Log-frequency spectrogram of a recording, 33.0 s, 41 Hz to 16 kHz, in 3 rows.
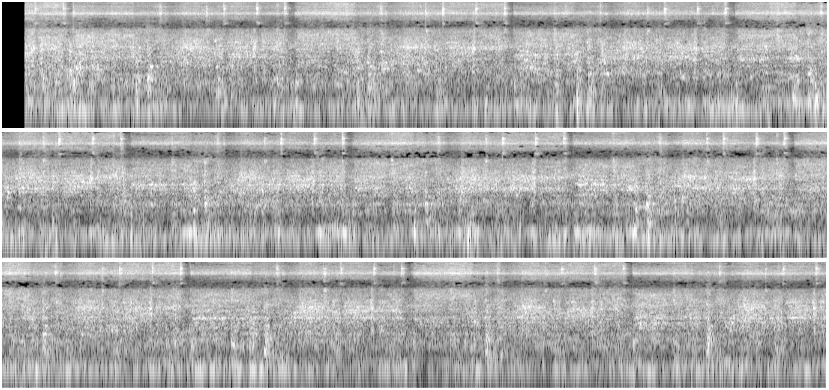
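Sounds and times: machine hiss and hum: 0:00.3 - 0:32.9
machine sharp clack: 0:00.3 - 0:32.9.

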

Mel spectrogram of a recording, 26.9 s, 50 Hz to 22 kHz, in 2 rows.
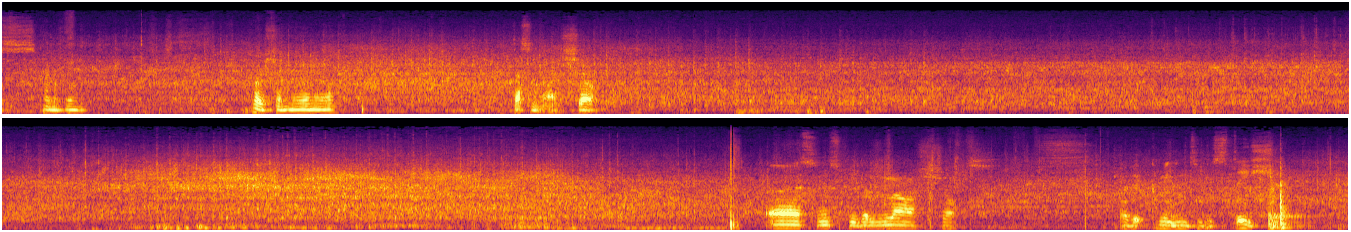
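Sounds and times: model electric train running: 0:00.0 - 0:26.9.

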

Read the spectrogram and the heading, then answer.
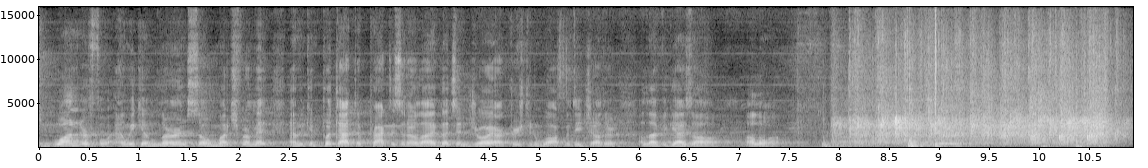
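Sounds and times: crowd applauding: 0:07.8 - 0:10.9
loud claps or knocks: 0:07.8 - 0:10.9.

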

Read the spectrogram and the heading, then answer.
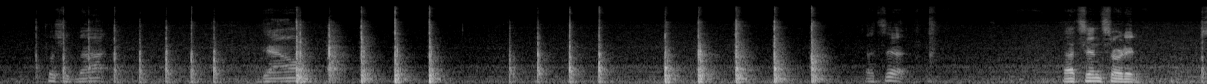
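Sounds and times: wooden mallet tapping wood: 0:00.3 - 0:02.3, 0:02.9 - 0:04.5, 0:05.1 - 0:08.4.

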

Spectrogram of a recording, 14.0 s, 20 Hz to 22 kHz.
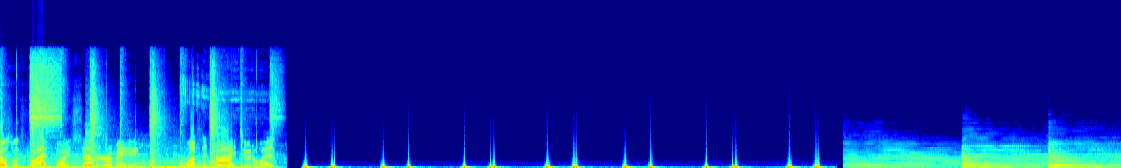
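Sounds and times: heartbeat thumps: 0:03.8 - 0:10.5
piano chords: 0:10.6 - 0:14.0.

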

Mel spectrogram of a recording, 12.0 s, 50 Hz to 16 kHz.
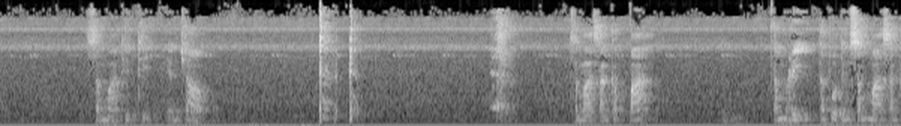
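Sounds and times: low electrical hum: 0:00.0 - 0:12.0
person coughing: 0:04.2 - 0:04.9, 0:06.6 - 0:07.0.

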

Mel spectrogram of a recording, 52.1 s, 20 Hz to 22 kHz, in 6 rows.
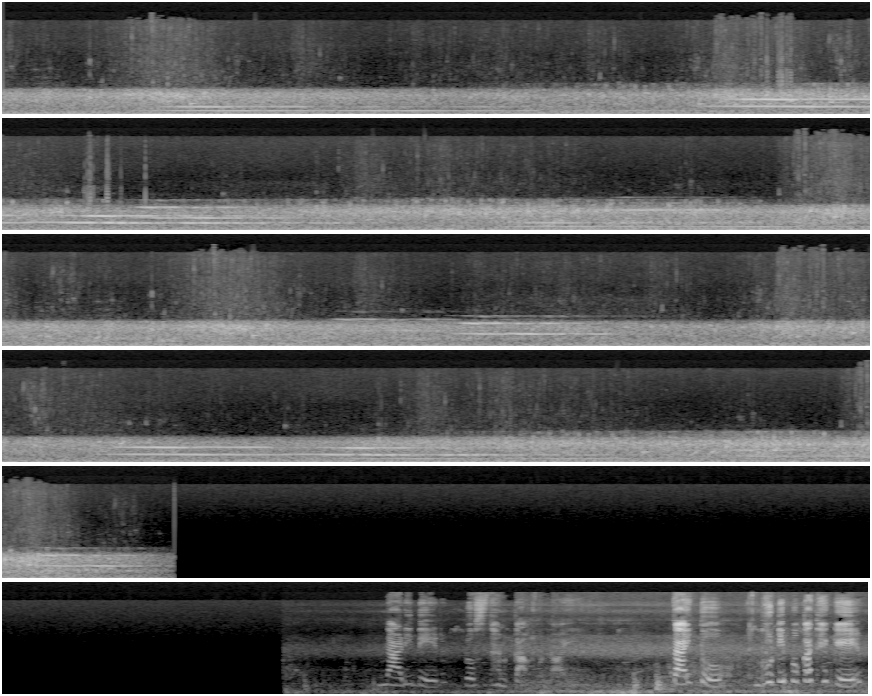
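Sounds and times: whale song: 0:00.0 - 0:36.5.

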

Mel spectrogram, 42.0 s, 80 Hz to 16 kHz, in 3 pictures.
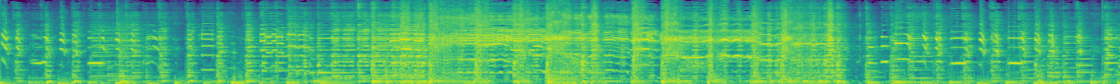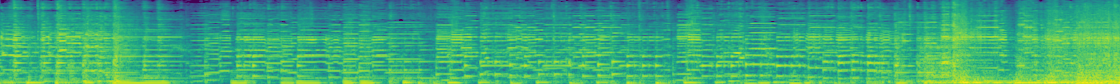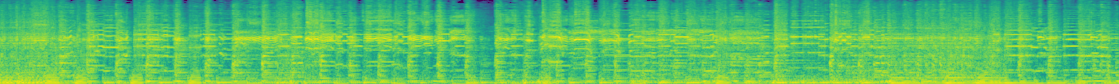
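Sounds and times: acoustic band playing: 0:00.0 - 0:41.9.

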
